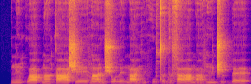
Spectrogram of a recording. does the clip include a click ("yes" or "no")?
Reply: no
